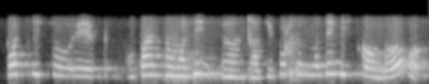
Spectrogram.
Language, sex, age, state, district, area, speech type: Nepali, female, 18-30, West Bengal, Darjeeling, rural, conversation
